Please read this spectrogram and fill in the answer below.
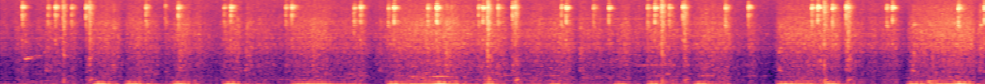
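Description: Faint, irregular clicks of a computer mouse button as anchor points are placed one after another, with low rumbling bumps in between.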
